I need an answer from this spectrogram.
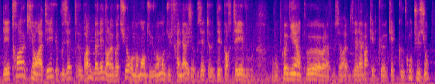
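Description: A man's voice: medium pitch, darkish tone. A man narrating a tabletop horror game as game master over a video call, with many hesitant fillers. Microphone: headset on a video call.

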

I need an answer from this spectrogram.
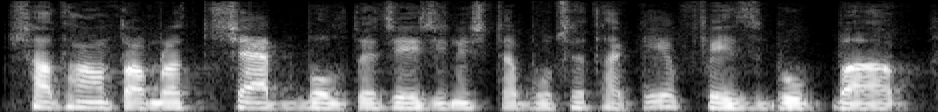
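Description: A man from Bangladesh with a Bangladeshi accent teaches English pronunciation in a video lesson, explaining slowly with fillers and repeating each example word. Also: medium pitch, little pitch movement, a bit bright.

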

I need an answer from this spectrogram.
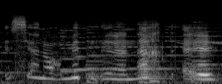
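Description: A brash young cartoon punk boy, fairly high in pitch. Loud music plays along with the voice. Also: moderate pace. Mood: sleepy. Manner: slangy, brash. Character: cheeky little punk boy from Berlin. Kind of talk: animated film dialogue.

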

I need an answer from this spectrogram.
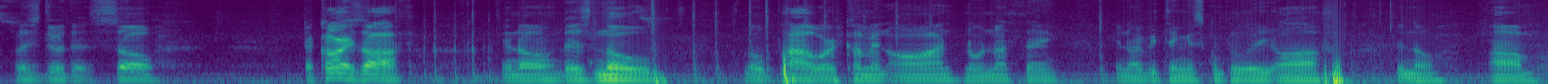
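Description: A man's voice: deep voice, a little hiss or hum. A man vlogging about his car in a hyped, slangy way, often calling out "baby". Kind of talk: casual DIY vlog.

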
